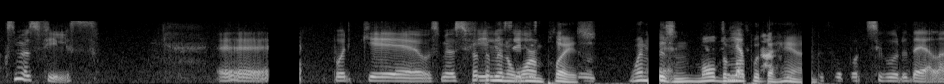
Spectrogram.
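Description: At 2.68 to 3.04 s the speech breaks into a hard-edged silent hole of about 320 ms, the first instance of packet loss on an ADPCM call. Further holes follow at 6.48 to 6.62 s (120 ms) and 8.02 to 8.14 s (100 ms). Each time the decoder's predictor and step size lose track of the sender's, so the speech resumes with brief, slight distortion. From 5.11 to 6.0 s, and again from 6.74 to 8.55 s, the speech dips by up to roughly 25 dB, dulls and drops out in pieces. This is likely speech suppressed in double talk, with the echo canceller turning down both sides while they overlap.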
